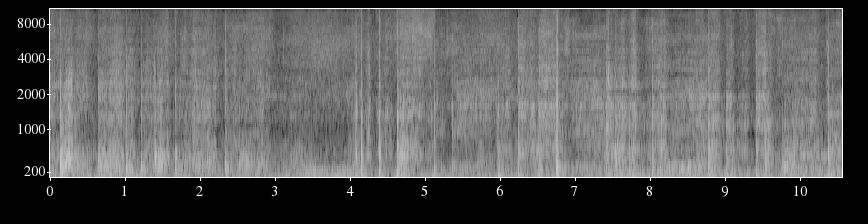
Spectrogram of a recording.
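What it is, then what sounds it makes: Painted wooden table top. The backs of fingernails tap and scratch across a large, solid wooden table top with a smooth white-painted finish. A quiet, continuous scratchy rasp runs throughout, broken by scattered short, sharp taps that die away almost at once. The sound is dull and weighted toward the low end, with only a faint bright edge.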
